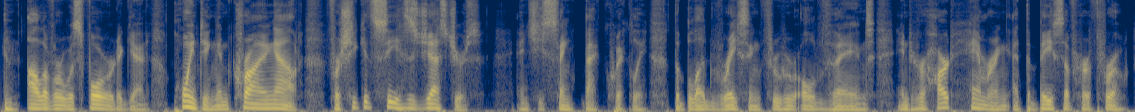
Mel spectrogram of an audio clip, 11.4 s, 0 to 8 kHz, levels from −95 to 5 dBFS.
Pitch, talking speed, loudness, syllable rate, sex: 90 Hz, 195 wpm, -22 LUFS, 4.9 syllables/s, male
